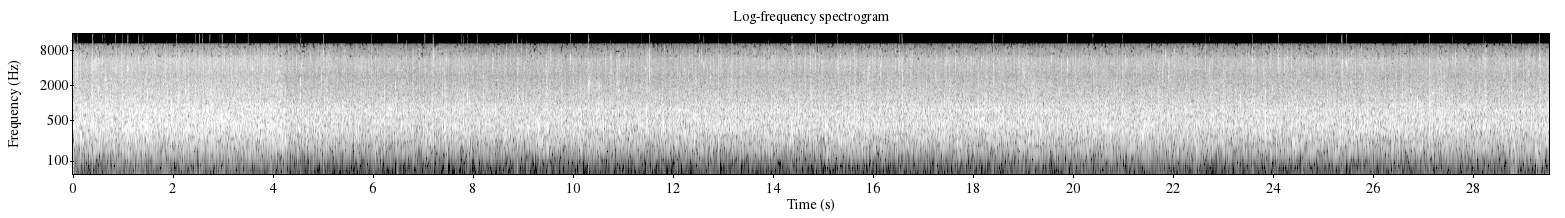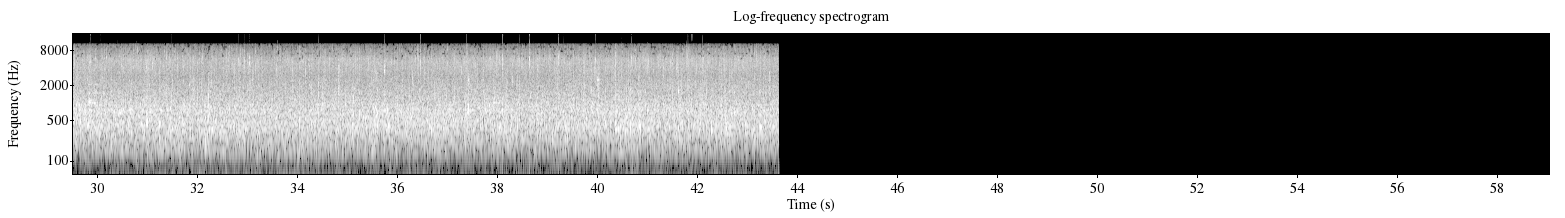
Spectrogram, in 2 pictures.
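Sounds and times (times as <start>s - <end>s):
rain on a roof: 0.0s - 43.7s.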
